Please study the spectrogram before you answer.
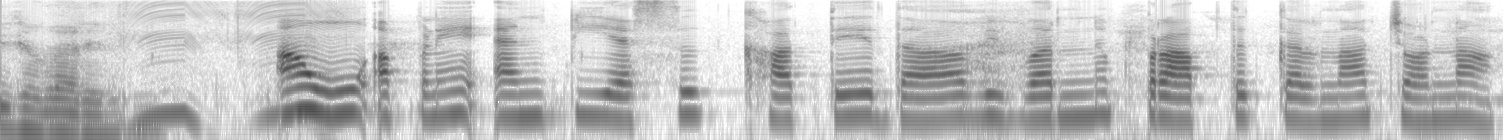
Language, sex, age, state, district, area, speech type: Dogri, female, 18-30, Jammu and Kashmir, Kathua, rural, read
